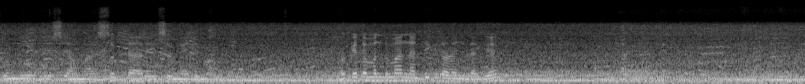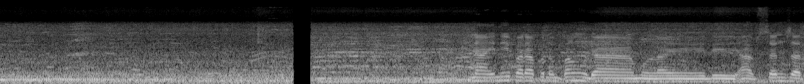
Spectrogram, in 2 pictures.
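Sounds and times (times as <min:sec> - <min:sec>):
bus engines idling: 0:00.0 - 0:16.0
crowd chatter: 0:00.0 - 0:16.0.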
